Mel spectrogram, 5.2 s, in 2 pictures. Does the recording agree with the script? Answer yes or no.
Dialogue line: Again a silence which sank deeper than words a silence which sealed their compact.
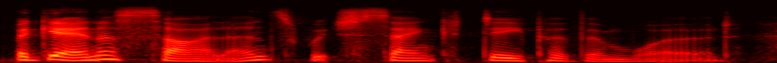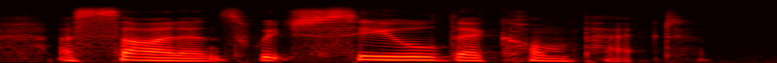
no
